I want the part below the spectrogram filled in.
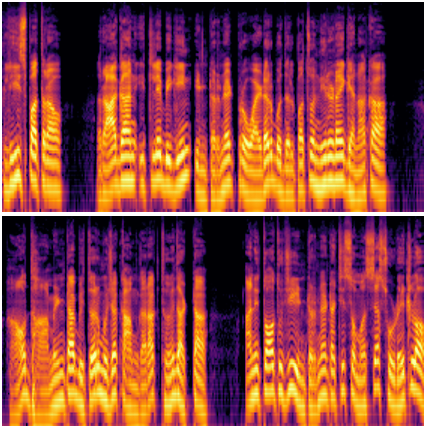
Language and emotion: Goan Konkani, fearful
